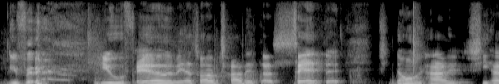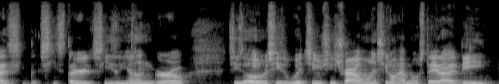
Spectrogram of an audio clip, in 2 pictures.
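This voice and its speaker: A man's voice: medium pitch, steady tone, moderate pace, pushed and bright. A man hosting a reaction video with casual, slangy commentary, exclaiming and repeating himself.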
